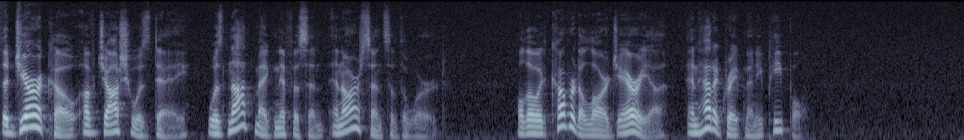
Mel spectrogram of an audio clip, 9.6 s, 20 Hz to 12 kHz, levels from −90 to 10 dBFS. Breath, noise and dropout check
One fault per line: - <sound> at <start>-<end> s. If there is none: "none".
none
